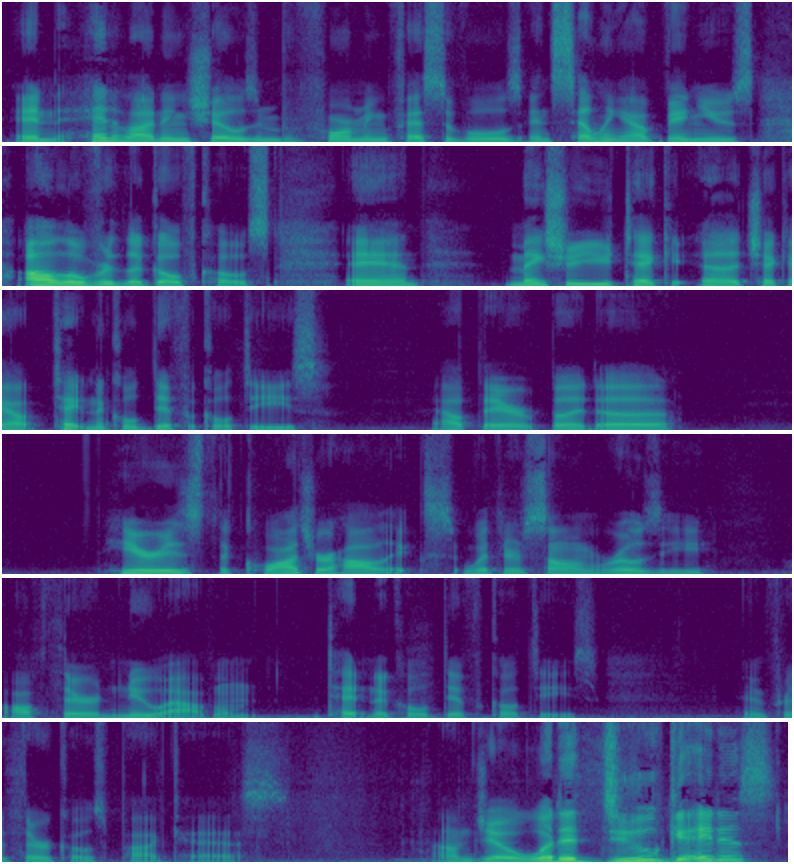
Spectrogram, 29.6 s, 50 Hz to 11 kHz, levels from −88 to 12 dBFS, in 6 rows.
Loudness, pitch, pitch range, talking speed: -26 LUFS, 120 Hz, 110-130 Hz, 110 wpm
